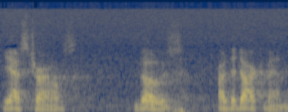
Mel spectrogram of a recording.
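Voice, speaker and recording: Man acting a sly genteel gentleman, echoey. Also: medium pitch, steady tone, close to an everyday voice. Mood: firm hushing. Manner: genteel, insinuating, measured. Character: smug, sly old-fashioned gentleman, treacherous false friend named Roscoe. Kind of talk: radio drama acting. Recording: echoey hall, faint noise behind.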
